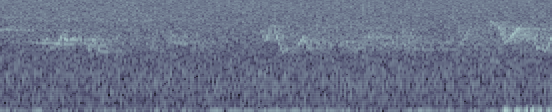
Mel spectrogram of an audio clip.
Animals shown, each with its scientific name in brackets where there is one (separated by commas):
Red-eyed Vireo (Vireo olivaceus), Winter Wren (Troglodytes hiemalis)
